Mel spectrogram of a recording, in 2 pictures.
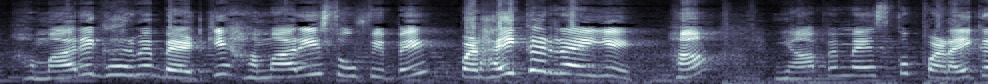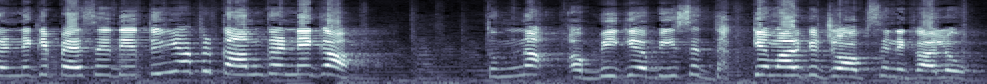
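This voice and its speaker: A woman playing an arrogant rich lady who scolds her driver in a scripted skit, speaking in a sharp, scornful way. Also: heavily acted. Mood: complaining. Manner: shrill scolding, later soft apology. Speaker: actor in a short moral skit. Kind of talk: scripted social skit acting.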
